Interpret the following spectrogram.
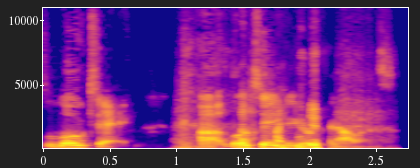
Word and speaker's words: Lotte: with derek brewster director of revenue management at lot new york palace aka the palace a historic landmark in midtown manhattan how are you sir i'm great and it's actually it's pronounced lotte uh lote new york balance i knew you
